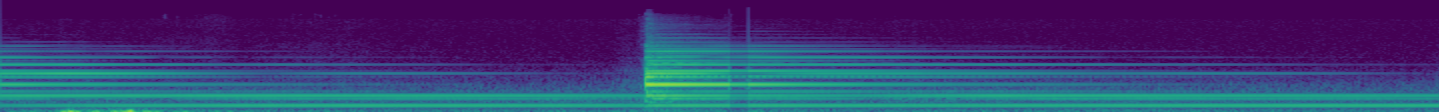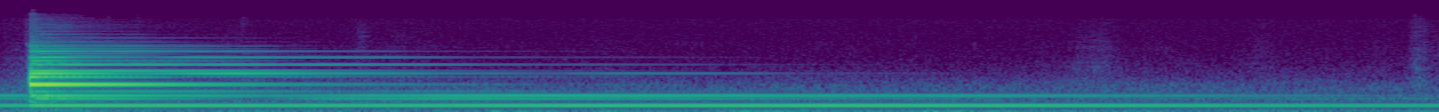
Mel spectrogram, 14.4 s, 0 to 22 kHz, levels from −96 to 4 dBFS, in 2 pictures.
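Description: At 3.65 s one side of the stereo path likely goes silent for a moment, a brief one channel drops out that lasts until 3.74 s, just under a tenth of a second. With only one channel feeding the mono sum, everything the two sides shared drops by about 6 dB at once, and anything carried only by the missing side vanishes. The result is a short, abrupt dip in level that snaps back just as suddenly.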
